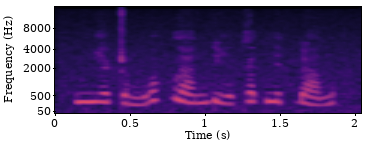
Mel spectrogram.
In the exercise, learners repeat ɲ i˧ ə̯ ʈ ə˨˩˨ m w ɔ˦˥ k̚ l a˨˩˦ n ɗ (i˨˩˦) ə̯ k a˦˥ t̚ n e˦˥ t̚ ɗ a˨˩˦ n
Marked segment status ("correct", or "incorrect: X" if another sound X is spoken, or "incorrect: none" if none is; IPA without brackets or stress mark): correct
